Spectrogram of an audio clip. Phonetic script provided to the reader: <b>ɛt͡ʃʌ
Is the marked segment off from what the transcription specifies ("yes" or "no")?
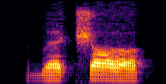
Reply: no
